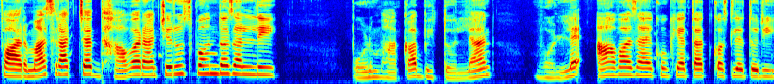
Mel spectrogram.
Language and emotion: Goan Konkani, fearful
